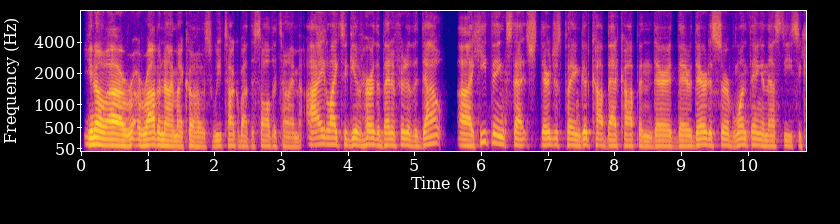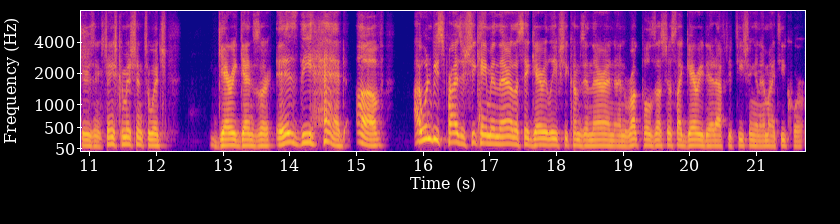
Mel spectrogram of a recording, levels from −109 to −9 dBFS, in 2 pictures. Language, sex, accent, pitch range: English, male, American, 125-185 Hz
